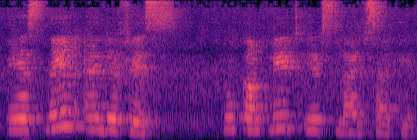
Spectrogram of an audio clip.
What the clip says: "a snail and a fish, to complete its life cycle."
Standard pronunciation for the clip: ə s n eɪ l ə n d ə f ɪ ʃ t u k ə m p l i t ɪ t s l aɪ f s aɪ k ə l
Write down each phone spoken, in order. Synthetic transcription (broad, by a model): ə s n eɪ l ə n d ə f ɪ s t u k ə m p l i t ɪ t s l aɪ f s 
